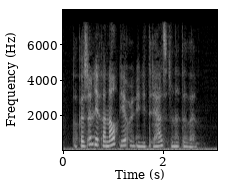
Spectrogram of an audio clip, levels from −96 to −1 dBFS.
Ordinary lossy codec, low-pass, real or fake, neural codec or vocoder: MP3, 48 kbps; 7.2 kHz; fake; autoencoder, 22.05 kHz, a latent of 192 numbers a frame, VITS, trained on many speakers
